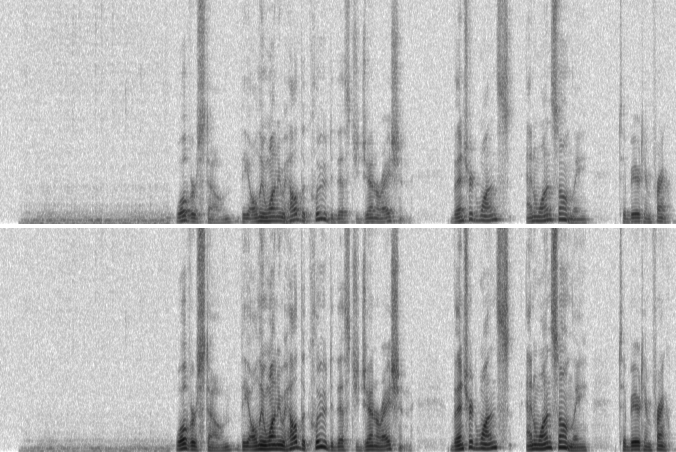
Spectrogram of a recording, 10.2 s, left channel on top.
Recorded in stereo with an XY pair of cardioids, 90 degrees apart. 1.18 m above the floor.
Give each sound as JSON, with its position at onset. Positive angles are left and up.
{"t": 0.3, "sound": "a crack", "azimuth_deg": 40, "distance_m": 5.5}
{"t": 2.6, "sound": "a man speaking", "azimuth_deg": -65, "distance_m": 0.7}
